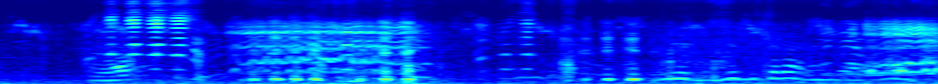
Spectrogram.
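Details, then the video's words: Domestic goat bleating while giving birth, watched live by onlookers: a short, strongly harmonic wavering bleat near the start, followed by overlapping human voices talking in Arabic. "معزة وهي تولد"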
